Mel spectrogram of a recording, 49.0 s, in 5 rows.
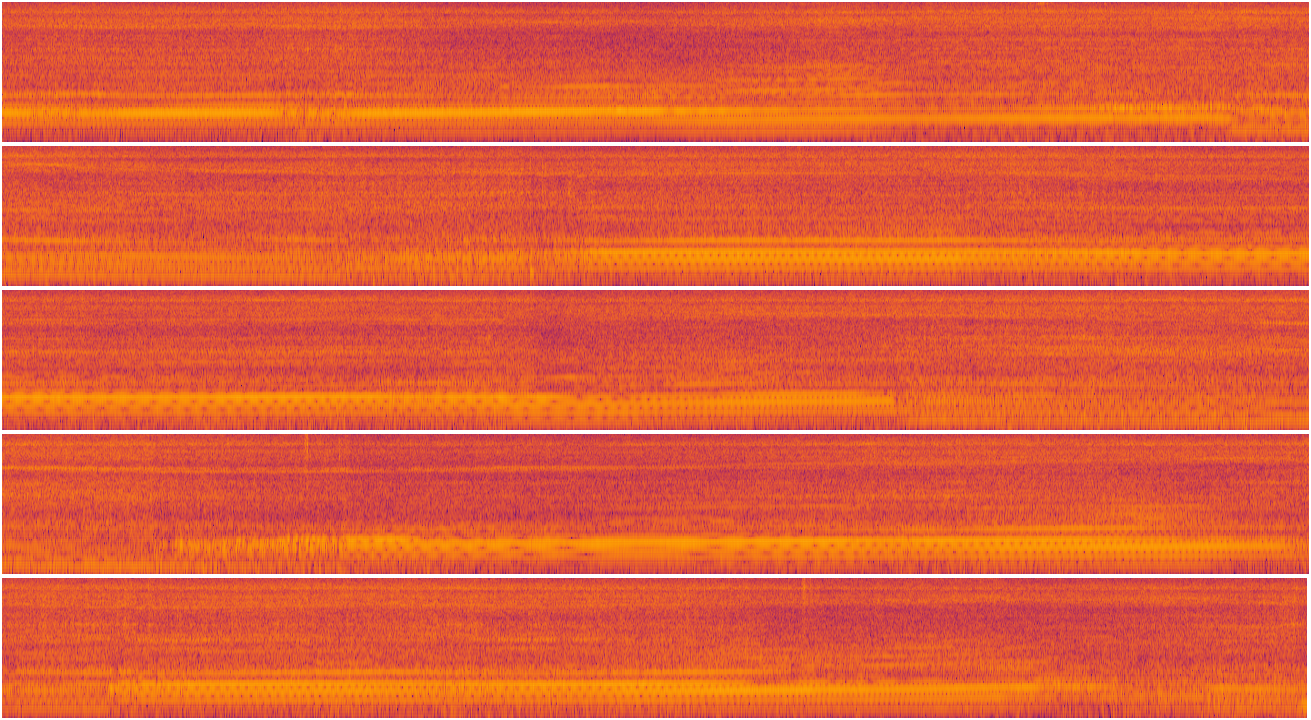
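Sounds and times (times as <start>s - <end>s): motorcycle engine running: 0.0s - 49.0s
wind and road noise: 0.0s - 49.0s.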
